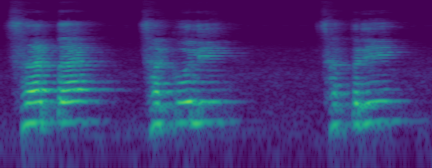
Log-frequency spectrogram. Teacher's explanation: मराठीमध्ये छ जो आहे तो कायम तालव्यच वापरायचा आणि दंत तालव्य वापरायचा नाही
